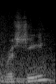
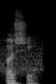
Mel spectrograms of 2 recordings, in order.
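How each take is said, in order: First: The name begins with an R sound. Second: The name begins without any R sound. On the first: The speaker calls it wrong. "Am I saying it right now?" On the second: The speaker calls it right. "So the R is silent"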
